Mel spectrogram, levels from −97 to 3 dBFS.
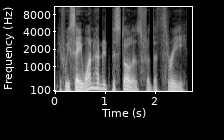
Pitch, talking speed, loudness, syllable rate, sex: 120 Hz, 195 wpm, -18 LUFS, 5.2 syllables/s, male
